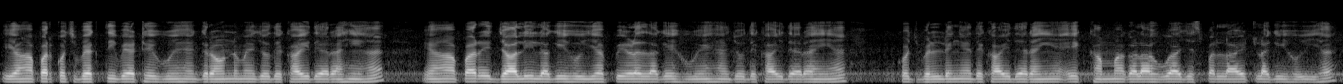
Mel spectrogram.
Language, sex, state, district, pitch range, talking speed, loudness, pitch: Hindi, male, Bihar, Madhepura, 125-130 Hz, 205 wpm, -20 LUFS, 125 Hz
